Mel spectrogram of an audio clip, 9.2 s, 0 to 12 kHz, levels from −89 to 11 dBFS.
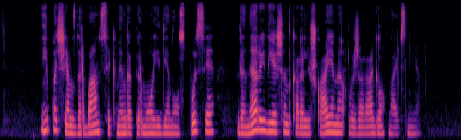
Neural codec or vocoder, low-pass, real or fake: codec, 44.1 kHz, 7.8 kbps, Pupu-Codec; 10.8 kHz; fake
